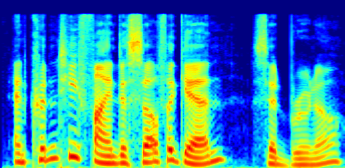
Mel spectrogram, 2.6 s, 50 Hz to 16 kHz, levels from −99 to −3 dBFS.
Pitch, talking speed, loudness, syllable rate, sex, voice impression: 175 Hz, 210 wpm, -17 LUFS, 4.6 syllables/s, male, very masculine, very adult-like, thick, slightly tensed, slightly powerful, bright, soft, clear, fluent, cool, intellectual, very refreshing, sincere, calm, slightly mature, friendly, reassuring, slightly unique, slightly elegant, wild, slightly sweet, lively, kind, slightly modest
